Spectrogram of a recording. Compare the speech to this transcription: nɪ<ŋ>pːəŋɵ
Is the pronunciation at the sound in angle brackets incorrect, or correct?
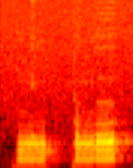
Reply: correct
